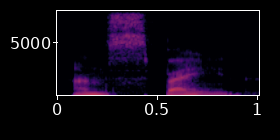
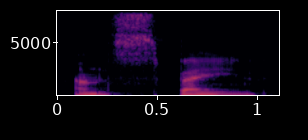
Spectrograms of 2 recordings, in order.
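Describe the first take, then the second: Both takes have the same delivery.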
